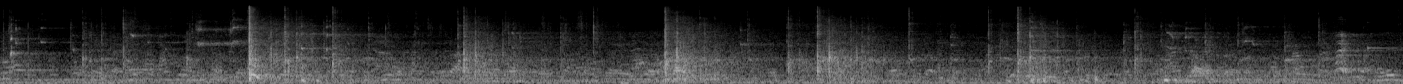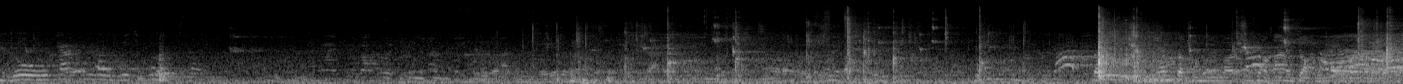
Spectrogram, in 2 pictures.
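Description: Shoes squeak and thump on the court floor.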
